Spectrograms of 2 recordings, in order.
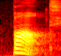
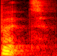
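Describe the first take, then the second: First: The vowel is full and clearly pronounced. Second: The vowel is weak and reduced.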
